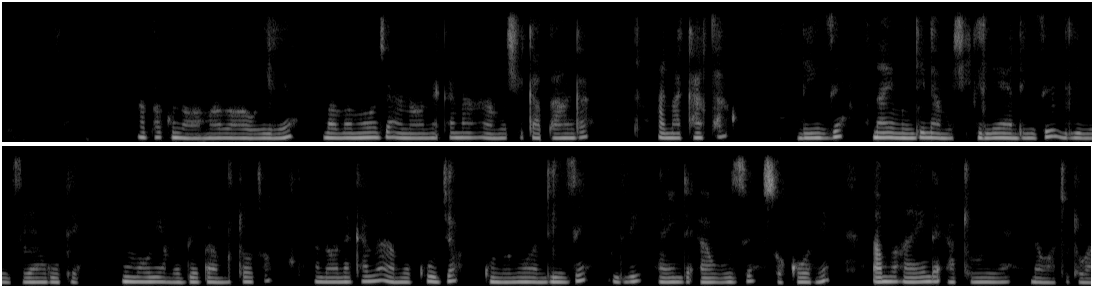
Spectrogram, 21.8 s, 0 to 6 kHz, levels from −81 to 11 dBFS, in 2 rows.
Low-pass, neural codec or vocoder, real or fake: 5.4 kHz; codec, 24 kHz, 1.2 kbps, DualCodec; fake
